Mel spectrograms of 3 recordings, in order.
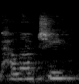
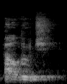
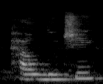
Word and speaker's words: Paluchi: So, and I'm sorry, how do you say your last name? Is it Palouchi? Paluchi. Paluchi.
